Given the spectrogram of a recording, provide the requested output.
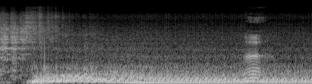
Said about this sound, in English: It's a multicam V8. Okay. Right. Yeah. Good. Yes. Uh-huh. And it, it is unmistakable. It sounds to me about 390 horsepower.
